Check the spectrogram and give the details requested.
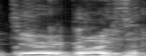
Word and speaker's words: pterygoids: Your pterygoids, I don't know where they are. They start with a silent P.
